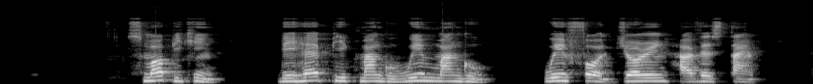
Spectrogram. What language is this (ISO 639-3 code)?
pcm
